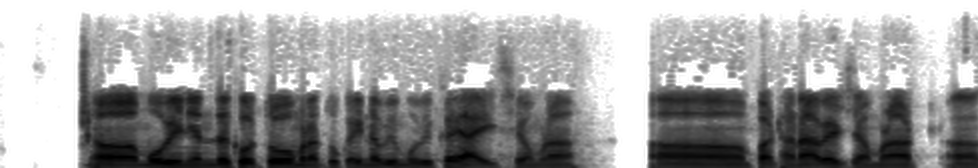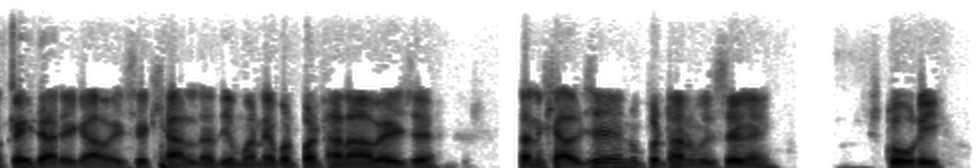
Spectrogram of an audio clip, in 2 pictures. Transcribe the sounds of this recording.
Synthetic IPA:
əmuʋiniə̃nd̪əɾkəũt̪oəmɽãt̪õkəinəʋimuʋikəjait͡ʃʰeəmɳa | əpəʈʰanaʋet͡ʃʰeəmɳã | kəid̪aɾekaʋet͡ʃʰekʰjalnət̪ʰimənepəɳpəʈʰanaʋet͡ʃʰe | t̪anẽkʰjalt͡ʃʰeːnũpəʈʰanũʋɪʃekə̃ĩ | sʈoɾi

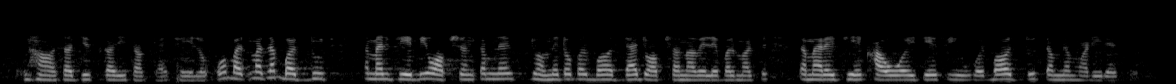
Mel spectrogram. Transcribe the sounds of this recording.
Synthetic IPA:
ɦãsəd͡ʒɛsʈkəɾiʃəkjat͡ʃʰeːlokobəmət̪ləbːəd̪ʱːũd͡ʒ | t̪əmaɾid͡ʒebʱiɔpʃənt̪əmned͡ʒɔmneʈopəɾbəd̪ʱãd͡ʒɔpʃənəʋelebəlməɭʃe | t̪əmaɾed͡ʒekʰauɦojd͡ʒefiuɦojbəd̪ʱːud͡ʒt̪əmneməɭiɾɛʃe

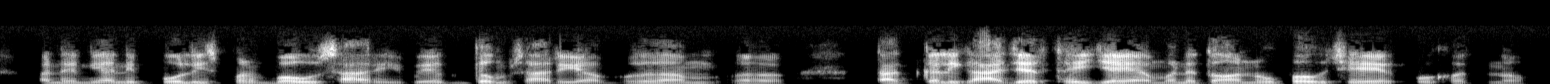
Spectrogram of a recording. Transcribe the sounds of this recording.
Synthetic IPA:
ənenjanipolispəɳbəɦusaɾiek̚d̪əmsaɾiaam | t̪at̪̚kalikɦad͡ʒəɾt̪ʰəid͡ʒajamənet̪oənubʱəʋt͡ʃʰeːk̚ʋəkʰət̪̚no

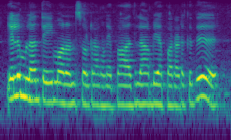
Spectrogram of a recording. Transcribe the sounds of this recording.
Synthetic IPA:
ɛlɯmlãːt̪ɛjmaːnoːnːɯsɔlrɾaːŋɡɐnɪpːaːɐðɯlãːɐpːɐɽɪjaɐpːaːnɐɽɐkːɯðɯ

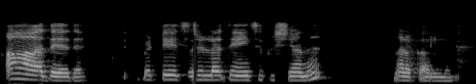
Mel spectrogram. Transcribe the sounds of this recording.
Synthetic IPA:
aːɐðeɐðe | beʈːiʋet͡ɕːɨɾiɭːɐt̪eːjit͡ɕːɐkrɨʂijaːnːɨ | nʔɐɽɐkːa̰ːnilːɐðɨ

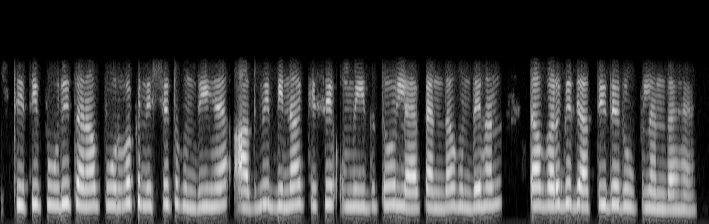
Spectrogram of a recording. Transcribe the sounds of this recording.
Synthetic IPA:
st̪ʰɪt̪iːpuːɾiːt̪əɾãːpuːɾʋəknɪʃt͡ʃɪt̪ɦʊnd̪iːɦɛːʔaːd̪miːb̪ɪnãːkɪseːʔʊmːiːd̪t̪õːlɛːpɛ̃ːnd̪aːɦʊnd̪eːɦən | t̪ãːʋəɾɡd͡ʒaːt̪iːd̪eːɾuːplɛ̃ːnd̪aːɦɛː

